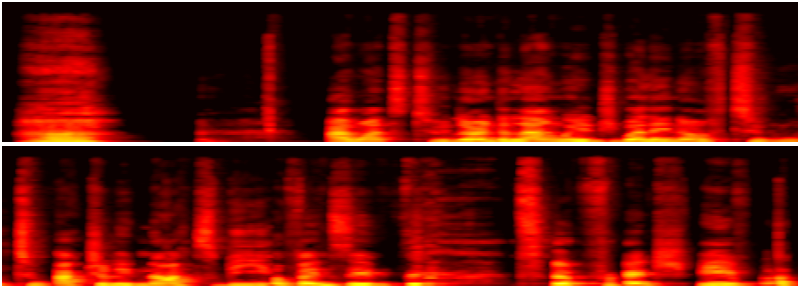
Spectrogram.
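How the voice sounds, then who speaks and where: A woman's voice: medium pitch, takes it slowly. Candid Caribbean woman thinking aloud. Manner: candid, animated, laughing between thoughts. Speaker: vlogger. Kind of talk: reflective talking-to-camera vlog.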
